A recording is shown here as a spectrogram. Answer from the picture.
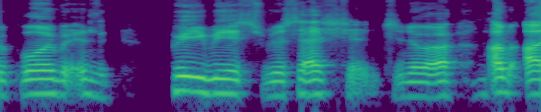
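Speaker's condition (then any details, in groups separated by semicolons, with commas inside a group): Cerebral palsy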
